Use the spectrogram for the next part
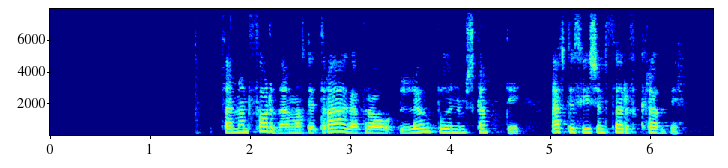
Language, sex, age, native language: Icelandic, female, 40-49, Icelandic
